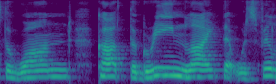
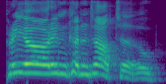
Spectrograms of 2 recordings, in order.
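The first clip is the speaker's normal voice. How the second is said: slow, loud, raised incantation; roared spell; 8 semitones higher, 11 dB louder than usual. A narrator's reading. Wizard casts a spell on the wand, roaring. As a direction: roar it out commandingly. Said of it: "roared Mister Diggory".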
